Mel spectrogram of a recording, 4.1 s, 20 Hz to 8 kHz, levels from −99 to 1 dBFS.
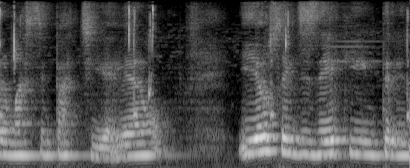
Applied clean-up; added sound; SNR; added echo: none; Drip / Water; 14 dB; reverberation time 0.4 s.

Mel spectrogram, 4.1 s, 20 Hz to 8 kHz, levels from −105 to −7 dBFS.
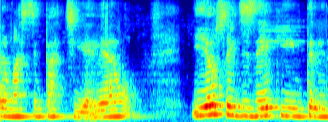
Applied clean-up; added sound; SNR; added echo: neural separator model SepFormer DNS4.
